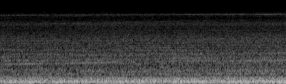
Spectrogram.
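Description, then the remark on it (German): A helicopter's steady whirring drone with a low, throbbing rumble, growing more intense and then slowly fading as a man leaves in it, with no voices. “Mann, das ist ein Helikopter, der Typ verpisst sich.”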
